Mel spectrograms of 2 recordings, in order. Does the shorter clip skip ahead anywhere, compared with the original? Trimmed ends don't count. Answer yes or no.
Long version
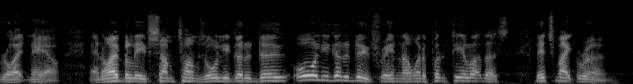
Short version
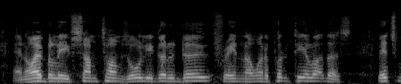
yes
